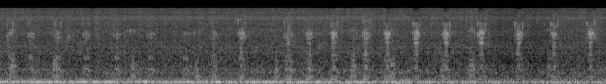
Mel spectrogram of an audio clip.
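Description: Chilean flamingos give nasal, goose-like honks in quick repeated bursts, several birds overlapping, over a steady low hum and hiss.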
